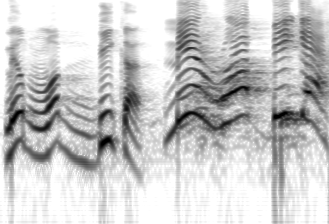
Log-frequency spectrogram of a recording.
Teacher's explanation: ٹھیک ہے، مر ربی کا، نون کو را سے ملانا ہے، ادغام بلا غنہ، را کو پر رکھنا ہے، را پر زبر ہے، را کو ذرا رک کر ادا کریں گے کیونکہ مشدد ہے. با بھی تشدید والا ہے، اس کو بھی ذرا رک کر ادا کریں گے.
